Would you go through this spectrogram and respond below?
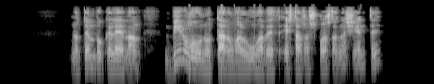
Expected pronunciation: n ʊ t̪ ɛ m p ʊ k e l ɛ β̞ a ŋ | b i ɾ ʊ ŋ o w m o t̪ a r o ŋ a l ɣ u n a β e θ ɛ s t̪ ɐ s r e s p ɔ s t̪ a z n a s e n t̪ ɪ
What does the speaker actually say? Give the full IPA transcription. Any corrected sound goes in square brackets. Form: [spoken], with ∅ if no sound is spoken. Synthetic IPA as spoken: n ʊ t̪ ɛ m p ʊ k e l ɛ β̞ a ŋ | b i ɾ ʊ ŋ o w [n] o t̪ a [ɾ] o ŋ a l ɣ u [ŋ] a β e θ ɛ s t̪ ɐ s r e s p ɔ s t̪ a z n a [ʃ] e n t̪ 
